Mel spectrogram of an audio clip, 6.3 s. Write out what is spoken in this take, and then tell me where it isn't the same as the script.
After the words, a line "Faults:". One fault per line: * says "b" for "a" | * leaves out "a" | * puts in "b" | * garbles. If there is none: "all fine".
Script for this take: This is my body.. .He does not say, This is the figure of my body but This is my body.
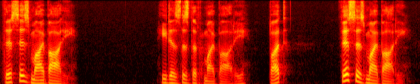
This is my body.. .He does is the of my body but This is my body.
Faults:
* leaves out "not say This"
* leaves out "figure"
